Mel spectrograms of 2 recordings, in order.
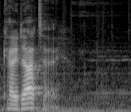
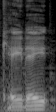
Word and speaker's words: Kaidate: Ah, Kaidate. Can you imagine a person who looks at this name and thinks it's pronounced K-Date?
